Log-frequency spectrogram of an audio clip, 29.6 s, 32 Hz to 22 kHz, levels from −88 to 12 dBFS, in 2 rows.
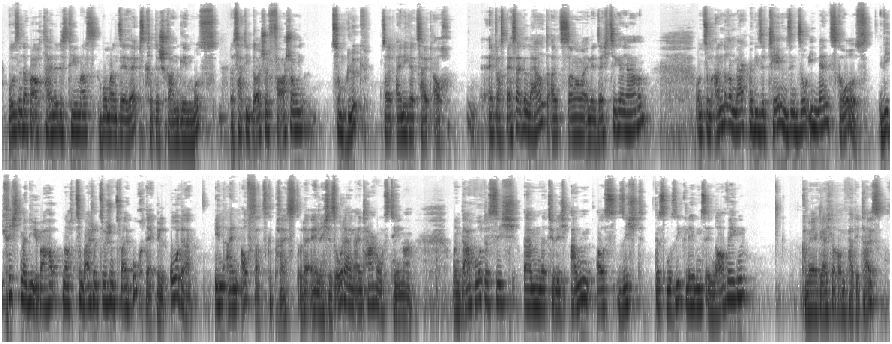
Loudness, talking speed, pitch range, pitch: -11 LUFS, 185 wpm, 120-150 Hz, 135 Hz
